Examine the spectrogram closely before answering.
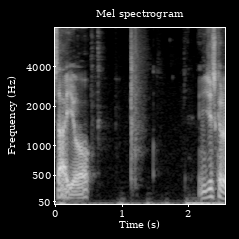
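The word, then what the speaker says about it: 作用: So instead of being sakuyo, it's just sayo.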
